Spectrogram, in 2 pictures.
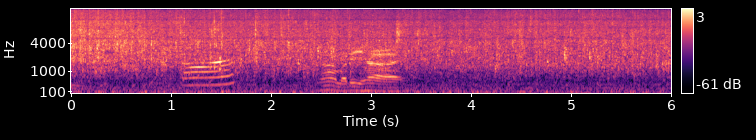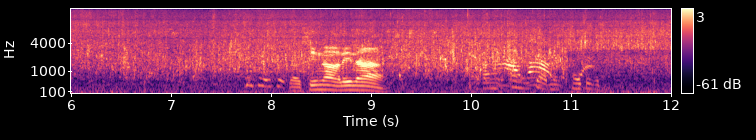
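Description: Water splashes as a child kicks in a pool.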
